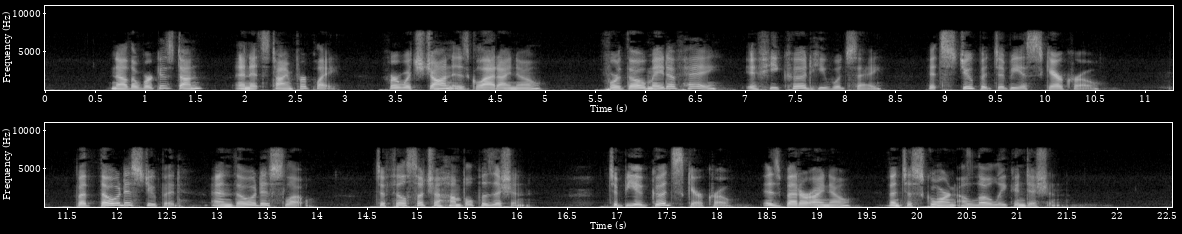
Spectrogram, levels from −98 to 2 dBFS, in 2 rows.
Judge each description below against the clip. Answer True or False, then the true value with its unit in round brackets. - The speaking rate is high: False (175 wpm)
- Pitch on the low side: False (185 Hz)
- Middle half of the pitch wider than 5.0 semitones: False (3.9 semitones)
